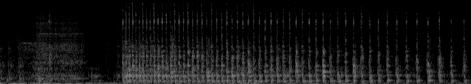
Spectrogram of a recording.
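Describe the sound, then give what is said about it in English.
A prize wheel spinning sound effect, quiet overall. A brief noisy rush gives way to a dense run of rattling ticks that slowly spread out as the spin loses speed. “All right, here's the spinning of the wheel.”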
